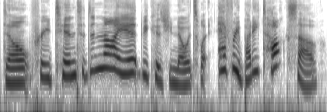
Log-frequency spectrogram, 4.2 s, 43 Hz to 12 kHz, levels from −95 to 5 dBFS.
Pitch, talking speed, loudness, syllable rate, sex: 265 Hz, 215 wpm, -19 LUFS, 5.8 syllables/s, female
